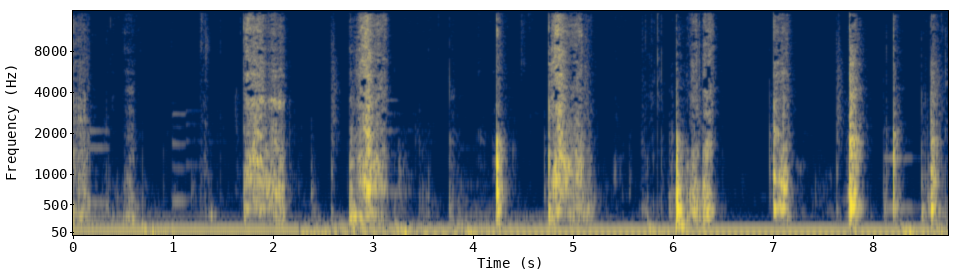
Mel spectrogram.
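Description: A spoon stirring red chile sauce in a metal pan, making short scraping and clinking strokes against the pan at irregular intervals.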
